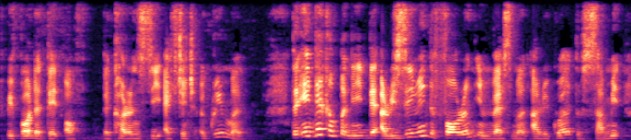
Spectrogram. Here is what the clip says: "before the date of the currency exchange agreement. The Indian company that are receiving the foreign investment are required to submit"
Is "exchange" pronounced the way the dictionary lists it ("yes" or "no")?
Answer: yes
